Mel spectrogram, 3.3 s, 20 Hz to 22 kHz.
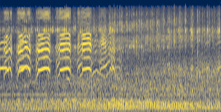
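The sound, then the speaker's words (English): The motorboat engine of Catalina Harbor director Doug Bombard's boat, out searching for the missing Natalie at 7:44 a.m. on November 29th, 1981, drones steadily in a constant low rumble, while a bird gives about five quick repeated calls over it in the first couple of seconds. “At 7:44 a.m. on November 29th, 1981, Doug's boat found something.”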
